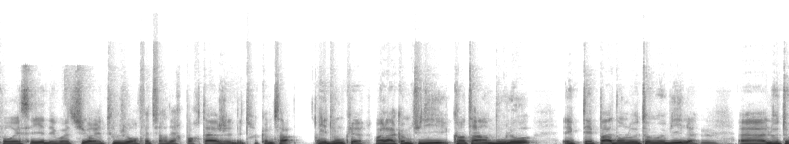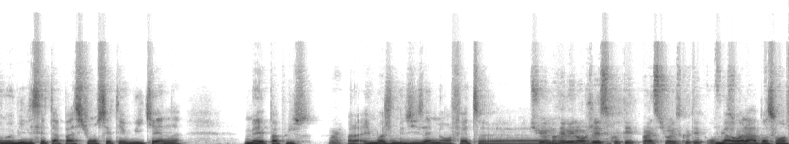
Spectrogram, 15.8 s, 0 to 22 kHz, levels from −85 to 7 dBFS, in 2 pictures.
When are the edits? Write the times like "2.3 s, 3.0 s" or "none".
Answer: 3.7 s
